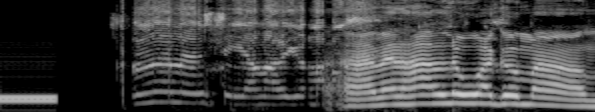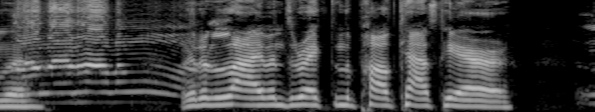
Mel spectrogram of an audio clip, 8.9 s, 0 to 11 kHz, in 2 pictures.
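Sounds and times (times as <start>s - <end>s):
outgoing phone call electronic ringing tone: 0.0s - 0.4s
speech: 1.7s - 5.0s, 5.8s - 8.4s.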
